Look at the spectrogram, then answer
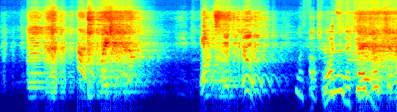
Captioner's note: radio static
